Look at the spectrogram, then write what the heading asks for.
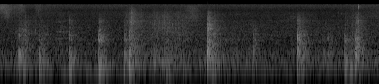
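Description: Aerial firework shells bursting: an irregular run of booms, several close together at times, the loudest about a second and two and a half seconds in.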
